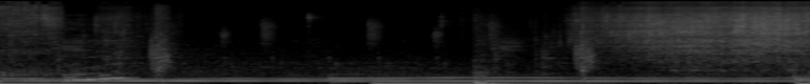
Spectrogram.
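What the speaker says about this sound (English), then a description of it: "And you want that sizzling noise." Steady, loud sizzling of steak frying in hot oil, a continuous crackling hiss with faint clinks and low hum underneath.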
